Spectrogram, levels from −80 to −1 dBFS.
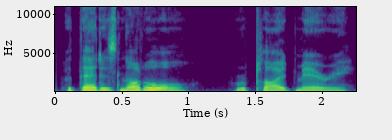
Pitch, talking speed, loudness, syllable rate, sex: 175 Hz, 185 wpm, -18 LUFS, 4.8 syllables/s, female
